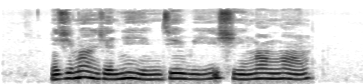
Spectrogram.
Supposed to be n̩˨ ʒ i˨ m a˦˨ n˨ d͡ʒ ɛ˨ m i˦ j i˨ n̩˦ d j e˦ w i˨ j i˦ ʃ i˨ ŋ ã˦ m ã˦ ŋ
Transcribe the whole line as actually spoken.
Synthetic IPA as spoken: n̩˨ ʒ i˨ m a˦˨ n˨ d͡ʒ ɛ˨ n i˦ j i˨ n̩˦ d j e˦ w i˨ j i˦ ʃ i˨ ŋ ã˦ ŋ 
